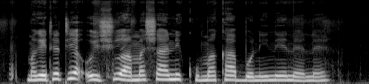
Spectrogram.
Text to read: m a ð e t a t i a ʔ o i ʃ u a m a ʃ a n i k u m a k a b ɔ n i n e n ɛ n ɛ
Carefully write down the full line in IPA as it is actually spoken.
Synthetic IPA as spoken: m a ɣ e t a t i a ʔ o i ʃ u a m a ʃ a n i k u m a k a b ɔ n i n e n ɛ n ɛ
